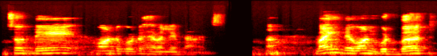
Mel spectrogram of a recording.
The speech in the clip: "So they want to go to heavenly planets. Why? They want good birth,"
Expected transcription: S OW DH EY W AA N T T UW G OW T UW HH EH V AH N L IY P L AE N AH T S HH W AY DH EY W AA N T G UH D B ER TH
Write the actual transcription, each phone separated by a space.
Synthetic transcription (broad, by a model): S OW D EY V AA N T T UW G OW T UW HH EH V AH N L IY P AE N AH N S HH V AY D EY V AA N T G UH D B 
